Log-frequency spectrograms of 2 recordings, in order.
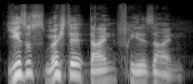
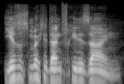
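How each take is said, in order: First: Very slow, deliberate, word by word; slow emphatic repeat. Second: Said in the usual way. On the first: Shown as a demonstration. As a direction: let each word sink in, slowly. Same point repeated slowly for emphasis.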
